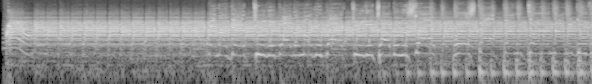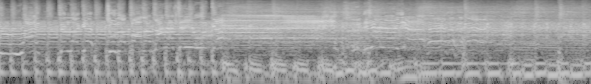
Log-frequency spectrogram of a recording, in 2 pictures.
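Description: A loud, dense hard rock song with heavily distorted guitars, pounding drums and a raw, screamed lead vocal, driving steadily at full volume throughout.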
